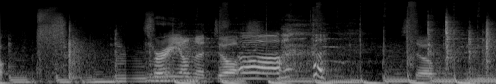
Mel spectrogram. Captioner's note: chuckles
